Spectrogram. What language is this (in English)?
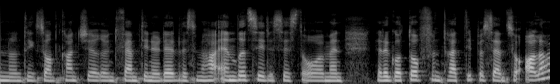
Swedish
